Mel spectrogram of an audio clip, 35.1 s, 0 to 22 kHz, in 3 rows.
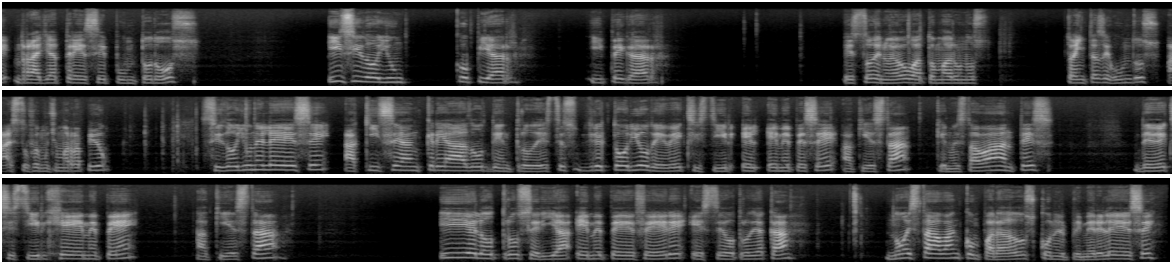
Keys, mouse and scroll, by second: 3.7 right click, 4.6 click, 6.1 right click, 7.3 click, 9.0 Return, 13.0-13.9 typing, 14.0 Return, 16.2 typing, 19.9 click, 25.0-26.4 drag, 30.2-31.5 drag, 31.8-33.3 scroll up 2, 34.6-35.0 scroll down 2.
